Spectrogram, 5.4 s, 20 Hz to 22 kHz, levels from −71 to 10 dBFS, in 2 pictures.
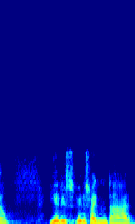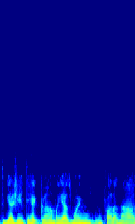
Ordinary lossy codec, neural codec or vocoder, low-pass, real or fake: Opus, 24 kbps; codec, 16 kHz, 1.1 kbps, Voila-Tokenizer; 7.2 kHz; fake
